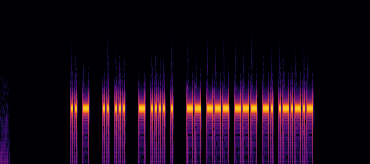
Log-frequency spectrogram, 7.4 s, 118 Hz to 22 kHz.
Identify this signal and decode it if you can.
Morse code, heard as a keyed tone, about 30 wpm, 700 Hz. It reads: IT IS THE MOON.
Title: Sentences from Top 1000 Words - Review Part 3 - 30wpm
